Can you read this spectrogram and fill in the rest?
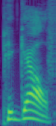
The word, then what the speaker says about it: Pigalle: Pigalle, French pronunciation.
